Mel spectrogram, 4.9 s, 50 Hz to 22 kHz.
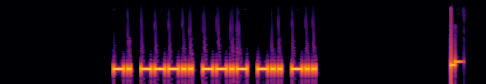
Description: Morse code, heard as a keyed tone, about 36 wpm, 700 Hz. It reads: N8QDD
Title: USA Call Signs - 5 Characters - 2x Character Spacing - 35wpm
